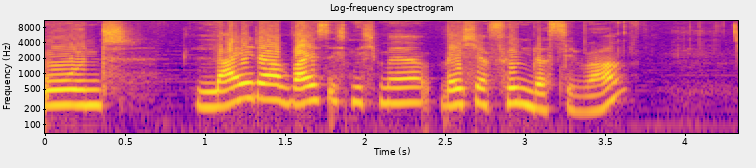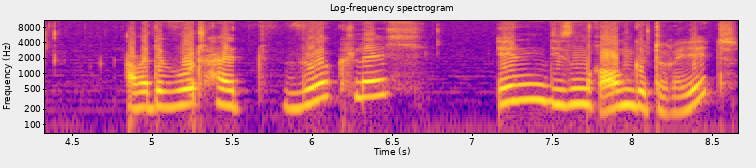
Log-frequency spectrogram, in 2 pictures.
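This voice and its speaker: At a very slow pace, a woman speaks in a high pitch with long, frequent pauses. Faint music plays in the background. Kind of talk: casual tour commentary. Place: hall. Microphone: phone near.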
